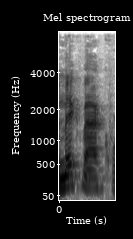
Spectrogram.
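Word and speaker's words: Mi'kmaq: the Micmac, sorry, that's the right pronunciation this time, the Micmac were notably,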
